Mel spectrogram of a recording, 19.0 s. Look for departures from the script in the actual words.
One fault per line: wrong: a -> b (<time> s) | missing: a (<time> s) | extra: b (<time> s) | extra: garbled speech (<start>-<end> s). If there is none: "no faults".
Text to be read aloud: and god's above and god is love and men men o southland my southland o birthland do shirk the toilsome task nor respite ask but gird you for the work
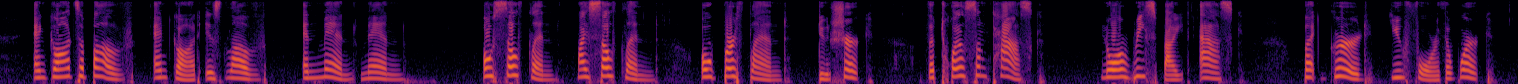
no faults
